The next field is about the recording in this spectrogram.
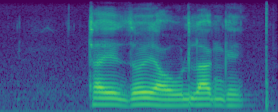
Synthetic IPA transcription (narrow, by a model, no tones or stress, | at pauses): tʰaid͡zɔjawulaŋɡɛ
